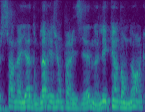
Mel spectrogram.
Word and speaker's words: Lesquin: Ah là tu prononces bien, tu dis pas Lesquin. Bravo. C'est Lesquin exactement.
